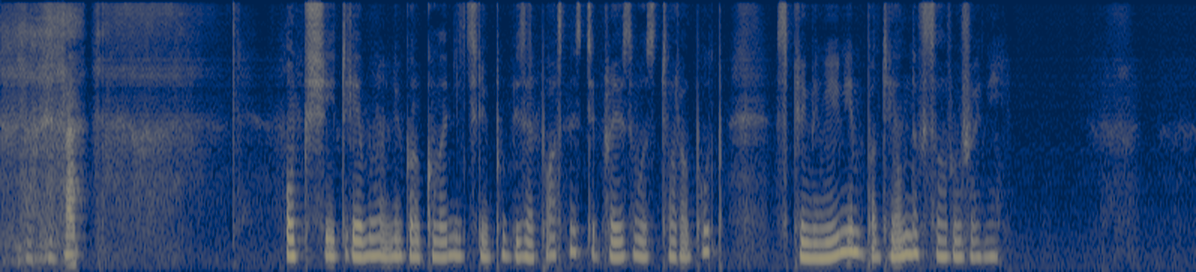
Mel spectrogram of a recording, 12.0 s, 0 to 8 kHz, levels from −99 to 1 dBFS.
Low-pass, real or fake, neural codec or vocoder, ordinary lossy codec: none; fake; codec, 16 kHz, 1 kbps, FunCodec, trained on LibriTTS, 50 frames a second; none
